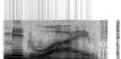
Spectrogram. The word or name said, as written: midwived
